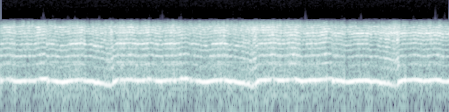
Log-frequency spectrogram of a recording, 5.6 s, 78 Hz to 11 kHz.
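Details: No. 3 reduction gearbox: loud steady whine that sags in pitch briefly about every two seconds, an abnormal gear noise compared with the normal-sounding No. 2 unit.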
